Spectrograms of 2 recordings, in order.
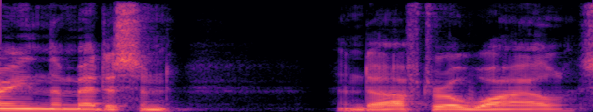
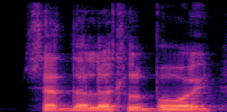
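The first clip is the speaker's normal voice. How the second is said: ordinary delivery, nothing marked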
